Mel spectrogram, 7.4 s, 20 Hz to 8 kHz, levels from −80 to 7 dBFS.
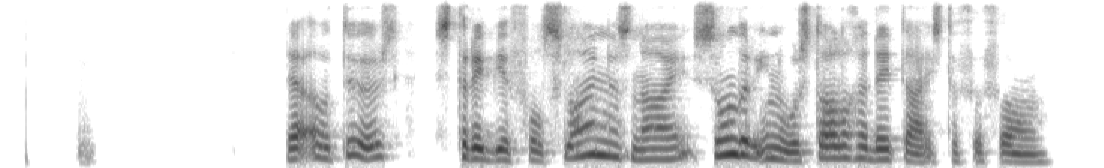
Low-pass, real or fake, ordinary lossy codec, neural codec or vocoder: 7.2 kHz; real; Opus, 32 kbps; none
